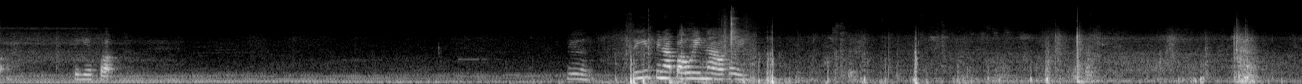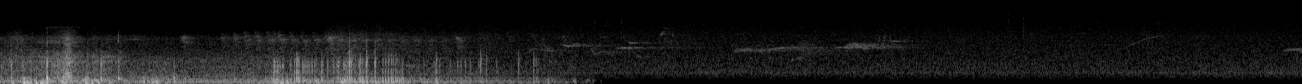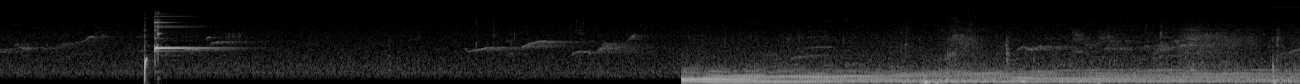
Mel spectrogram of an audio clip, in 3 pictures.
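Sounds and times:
faint bird chirps: 4.6s - 5.0s, 25.9s - 28.8s
phone notification ping: 27.5s - 28.5s
low sound: 32.9s - 39.0s.

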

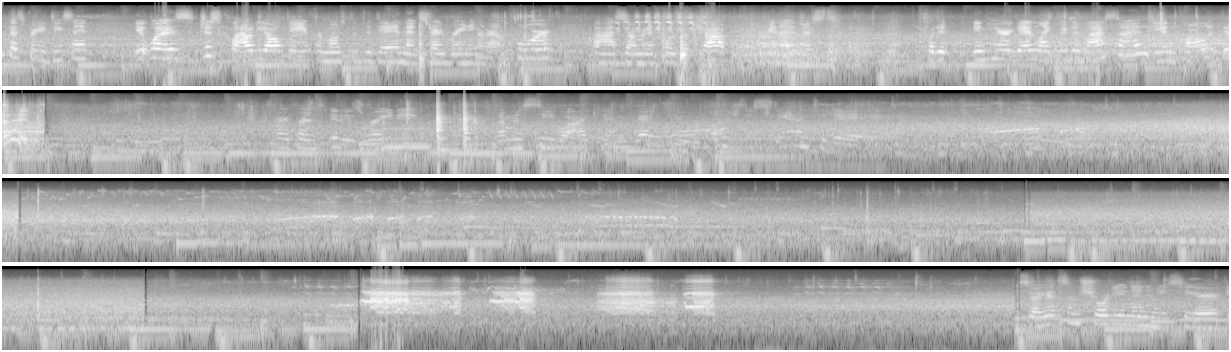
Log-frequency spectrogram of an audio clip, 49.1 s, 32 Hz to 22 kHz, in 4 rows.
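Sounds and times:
chickens calling: 0.0s - 13.3s, 16.7s - 34.5s, 38.6s - 47.5s
background music with soft beat: 0.0s - 20.8s, 24.8s - 40.4s.

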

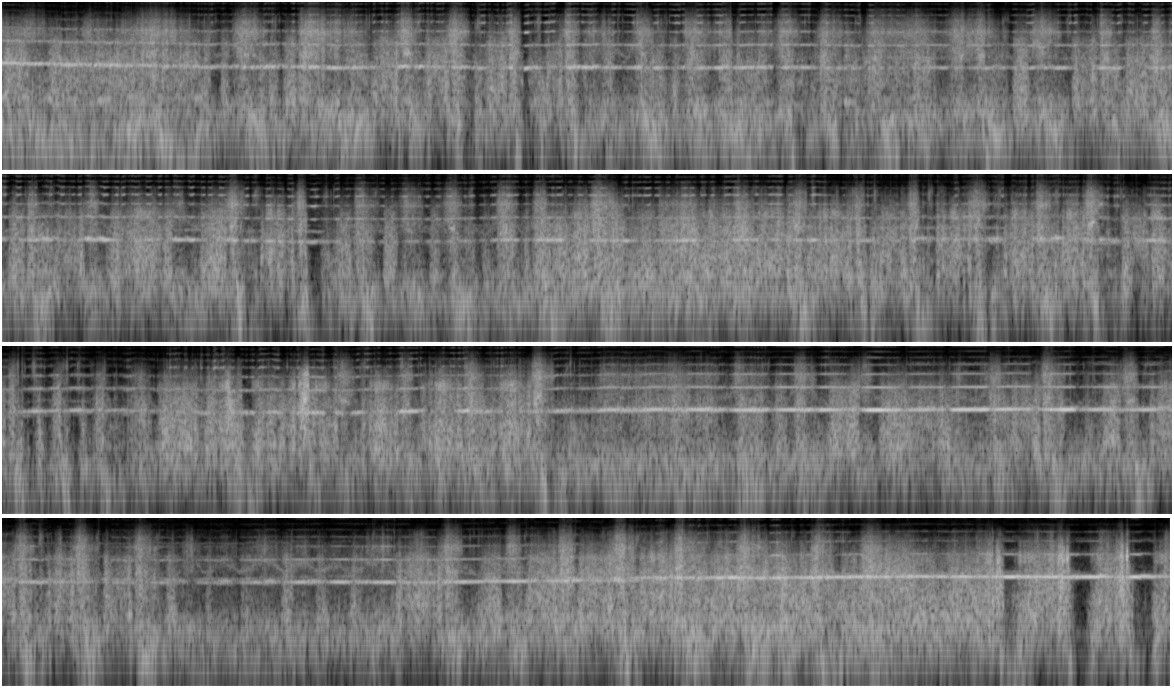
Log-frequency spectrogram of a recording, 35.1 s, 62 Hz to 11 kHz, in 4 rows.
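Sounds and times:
high whistle rising in pitch: 0.0s - 35.0s
wind rushing over microphone: 0.0s - 35.0s.

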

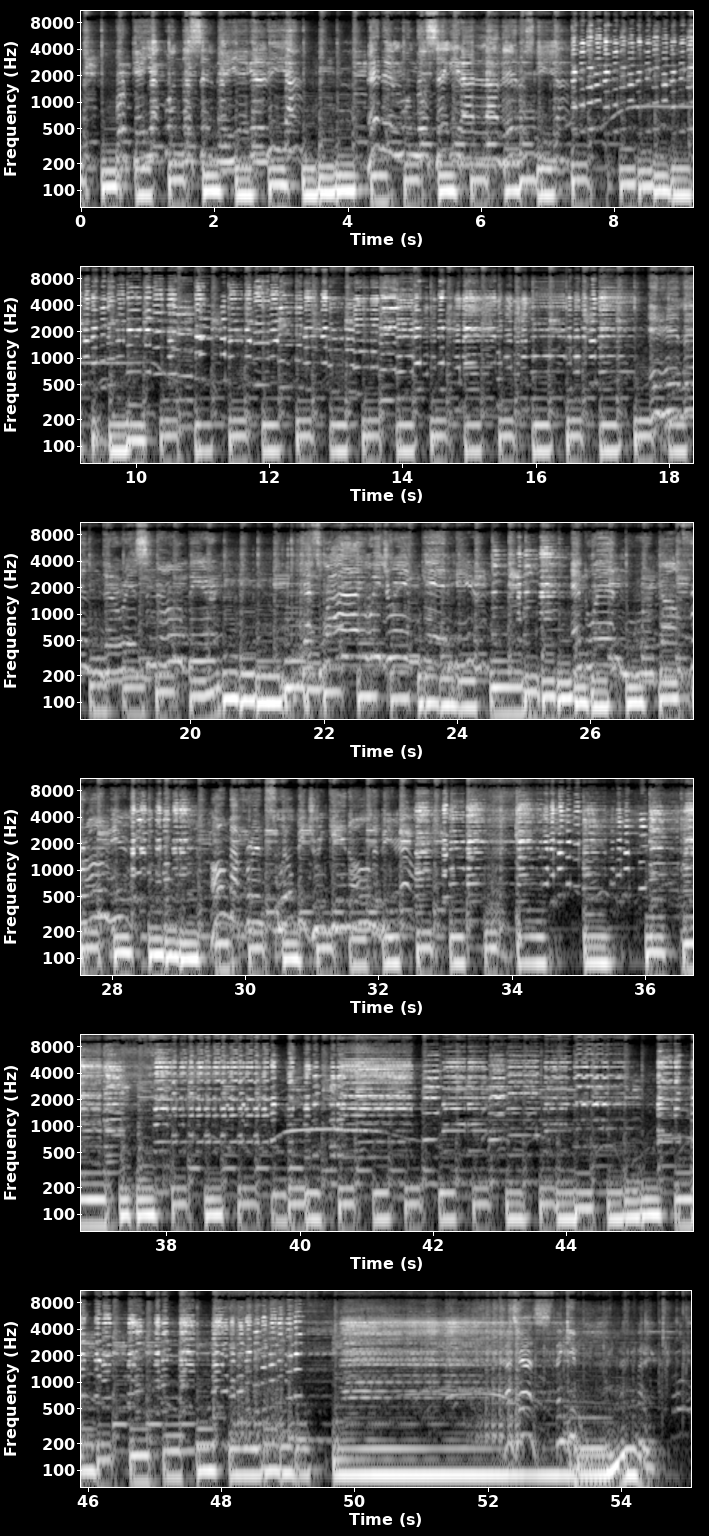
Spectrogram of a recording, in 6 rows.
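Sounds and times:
accordion melody: 0.0s - 54.2s
live band playing dance music: 0.0s - 55.0s.

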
